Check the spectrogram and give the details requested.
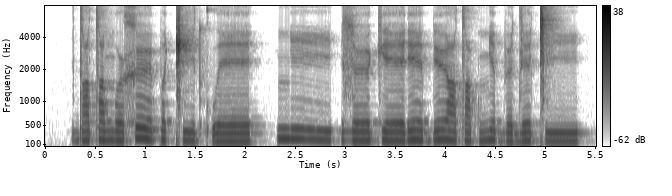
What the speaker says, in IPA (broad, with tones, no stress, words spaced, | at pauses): de˨tˤi˨ŋʷə˞˨ xøː˦˨pə˨ǁiː˨d kʷʼeː˨ | ŋiː˦˨ | zøː˨kʲeː˨ ɾʲeː˦˨bɾʲøː˦˨ɪ̯tˤe˨pɲɪ˦˨ bø˨dɪː˦˨ǀiː˨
